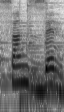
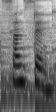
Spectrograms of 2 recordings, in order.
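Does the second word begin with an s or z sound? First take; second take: z; s. First: The second word begins with a z sound. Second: The second word begins with an s sound. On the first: The speaker calls it right. "on dira san zen, avec des ten ten" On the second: The speaker calls it wrong. "on ne dira pas san sen"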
